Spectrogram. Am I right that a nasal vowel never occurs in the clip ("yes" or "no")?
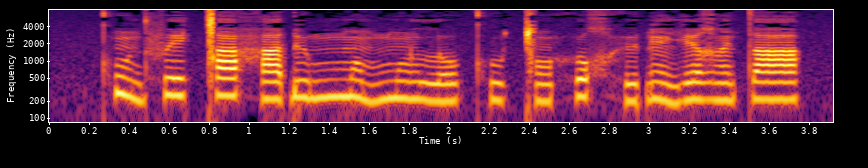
no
